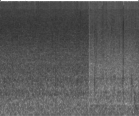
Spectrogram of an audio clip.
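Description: Seasoning for a vegetarian Guyanese pumpkin and butternut squash dish fries in a pan with a steady, loud, hissing sizzle, broken near the end by a brief stir or clink.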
